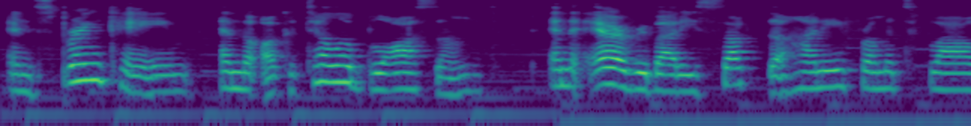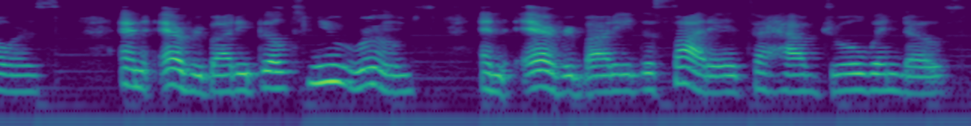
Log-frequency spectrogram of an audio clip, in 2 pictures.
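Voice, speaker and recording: A woman teacher reading a storybook aloud to children, expressive and emphatic, with little chatty asides. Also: on the low side, unhurried, soft background music.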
